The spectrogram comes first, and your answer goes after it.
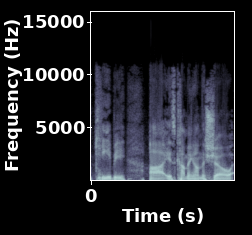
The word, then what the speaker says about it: Caby: Caby, and that is how you pronounce his last name, Caby, is coming on the show after the break.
